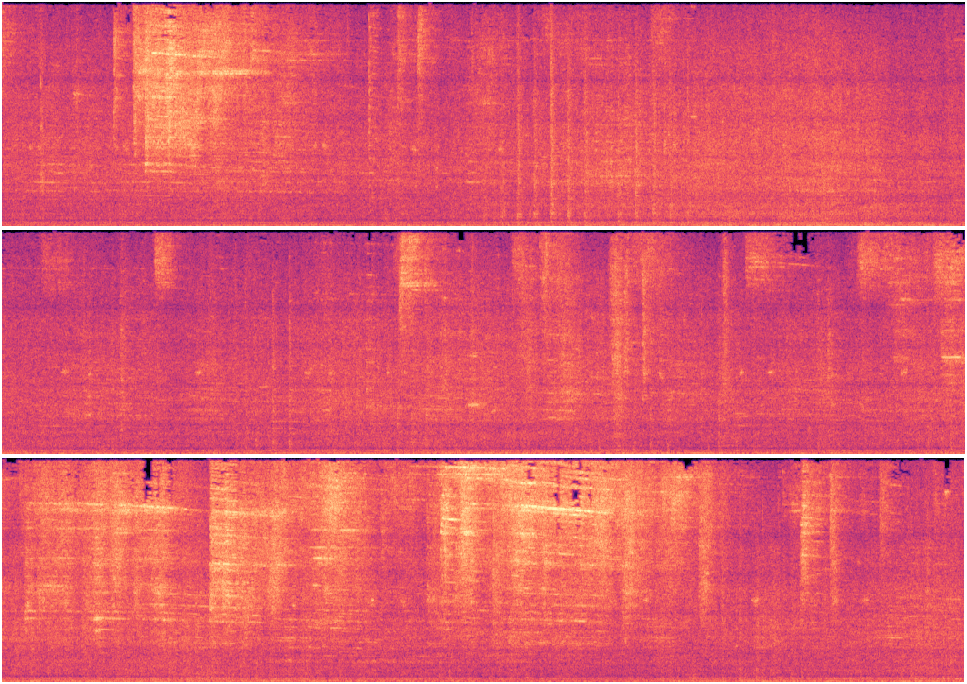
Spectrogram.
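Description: Double-stack intermodal freight train rolling past: a steady heavy rumble of steel wheels on the rails, with high-pitched wheel squeals several times, the strongest about two seconds in and again about twenty seconds in.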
